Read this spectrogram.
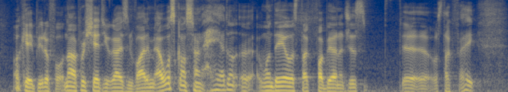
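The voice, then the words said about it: Speaks with a noticeable foreign accent. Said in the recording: “my accent, I don't know if you noticed”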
